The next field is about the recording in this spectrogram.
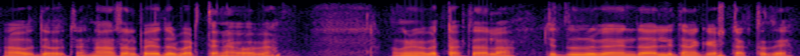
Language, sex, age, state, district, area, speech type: Kannada, male, 18-30, Karnataka, Chitradurga, rural, spontaneous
